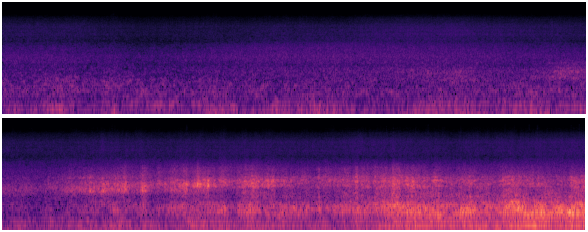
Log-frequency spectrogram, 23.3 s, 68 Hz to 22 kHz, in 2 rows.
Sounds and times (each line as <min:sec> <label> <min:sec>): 0:00.0 wind 0:23.3
0:08.4 F-16 Fighting Falcon flying low 0:23.3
